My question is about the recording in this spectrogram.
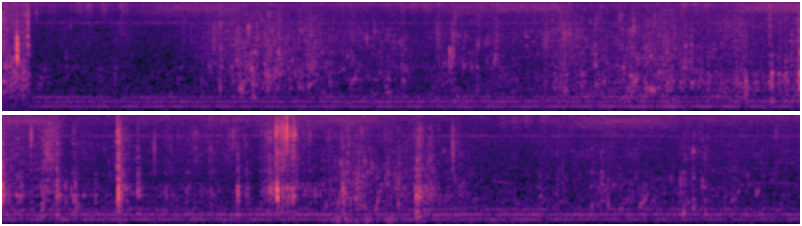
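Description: Steady low drone of a boat engine running at a constant pitch, with scattered small clicks and knocks over it.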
